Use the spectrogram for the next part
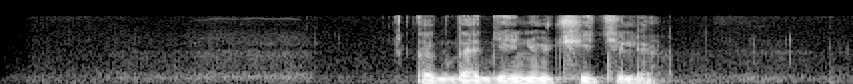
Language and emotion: Russian, neutral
